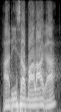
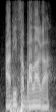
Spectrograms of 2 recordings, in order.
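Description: First: The z is said as a hard sound. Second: The z is said as a soft sound. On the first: The speaker calls it wrong. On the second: The speaker calls it right.

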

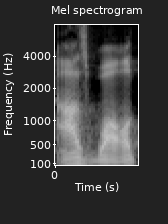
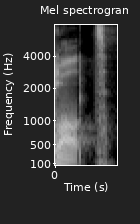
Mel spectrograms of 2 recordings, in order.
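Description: First: The name ends with a D sound. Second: The name ends with a clear T sound. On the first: The speaker calls it wrong. "Everyone calls him Patton Oswalt, like he's Oswald Cobblepot" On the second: The speaker calls it right. "It's Oswalt. Yeah, that's right. No one says that"

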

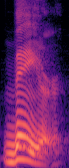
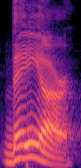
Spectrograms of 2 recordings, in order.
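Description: First: It is said as one shorter contracted form. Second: It is said as two full words. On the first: "Quando eu abrevio eu digo" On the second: "No verbo to be normal eu digo"

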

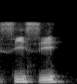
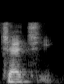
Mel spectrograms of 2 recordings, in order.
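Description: First: The name is said with English-style pronunciation. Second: The name is said with Italian-style pronunciation. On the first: The speaker calls it wrong. "they say Ceci" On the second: The speaker calls it right. "I'm being a snobby Italian person right now. It's Cecchi"

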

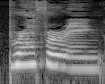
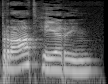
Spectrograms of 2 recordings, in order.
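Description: First: The word is pronounced with an English-style accent. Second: The word is pronounced with a plain German accent. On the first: The speaker calls it wrong. "dass man immer so es möglichst englisch aussprechen will" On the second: The speaker calls it right. "Und dann hieß es"

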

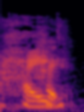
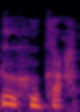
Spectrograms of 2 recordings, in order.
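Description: First: The word is said as one syllable. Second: The word is said as two syllables. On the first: The speaker calls it wrong. "people pronounce it haig" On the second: The speaker calls it right. "it's actually pronounced like hookah"

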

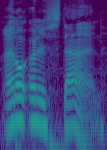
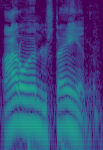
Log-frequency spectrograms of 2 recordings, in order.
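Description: First: It is said in a plain accent. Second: It is said with a country twang. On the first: The speaker calls it wrong. "she didn't say it like that" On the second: The speaker calls it right. "She said it with more of a country twang"

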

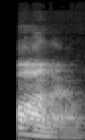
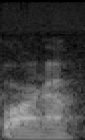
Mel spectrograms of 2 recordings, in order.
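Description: First: The word is said without an R sound. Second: The word is said with an R sound. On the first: The speaker calls it right. "Guano, not guarno" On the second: The speaker calls it wrong. "not guarno"

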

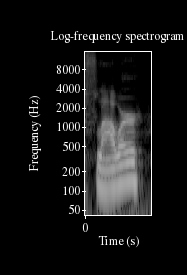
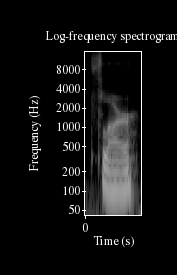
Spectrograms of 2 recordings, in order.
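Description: First: The word is said in a standard accent. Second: The word is said in a regional accent. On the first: "What I'm saying is" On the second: "in my accent, it sounds like"

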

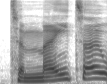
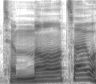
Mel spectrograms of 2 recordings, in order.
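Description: First: The word is said with an American pronunciation. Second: The word is said with a British pronunciation.

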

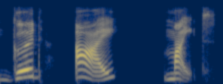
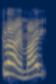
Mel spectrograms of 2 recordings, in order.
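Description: First: The phrase is said slowly, word by word. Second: The phrase is said fast, run together.

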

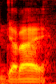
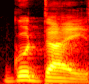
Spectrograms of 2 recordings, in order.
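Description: First: The words are squeezed into one short word. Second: Both words are said fully and separately.

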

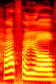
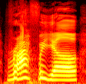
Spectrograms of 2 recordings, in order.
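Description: First: The name begins with an H sound. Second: The name begins with an R sound.

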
